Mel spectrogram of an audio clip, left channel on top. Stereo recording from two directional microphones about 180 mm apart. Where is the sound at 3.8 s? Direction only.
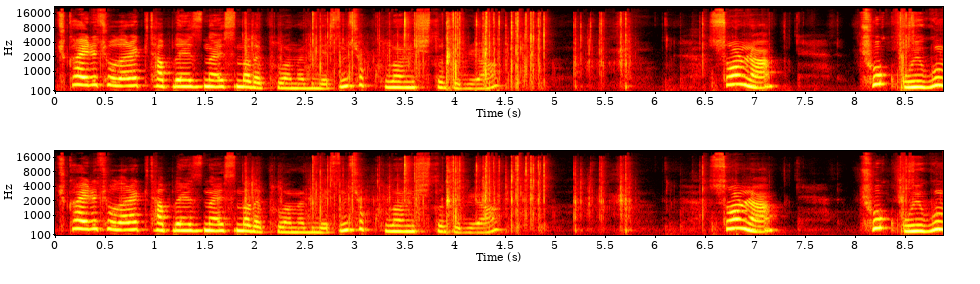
35° left (ahead or behind).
